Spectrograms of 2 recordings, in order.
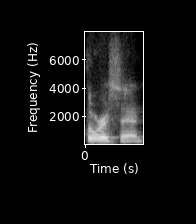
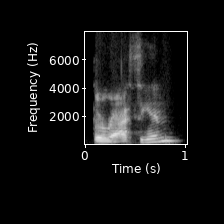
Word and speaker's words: Thoracion: say his name because it's not thoracin it's like thoracion uh maybe his son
